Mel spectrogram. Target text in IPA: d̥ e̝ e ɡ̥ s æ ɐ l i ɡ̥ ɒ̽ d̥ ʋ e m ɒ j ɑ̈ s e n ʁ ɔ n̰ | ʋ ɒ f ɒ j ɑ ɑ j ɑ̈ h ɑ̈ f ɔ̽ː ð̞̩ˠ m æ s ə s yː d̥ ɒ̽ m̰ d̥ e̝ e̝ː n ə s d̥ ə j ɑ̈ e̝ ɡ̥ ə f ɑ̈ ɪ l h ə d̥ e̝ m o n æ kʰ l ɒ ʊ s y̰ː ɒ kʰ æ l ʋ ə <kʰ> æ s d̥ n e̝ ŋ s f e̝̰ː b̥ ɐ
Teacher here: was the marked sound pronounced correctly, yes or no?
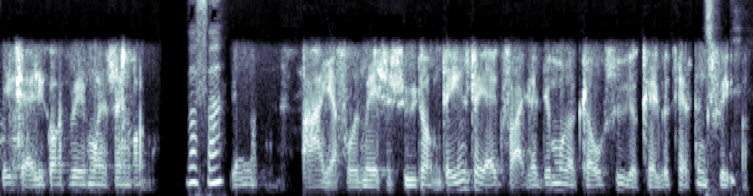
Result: yes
